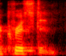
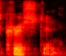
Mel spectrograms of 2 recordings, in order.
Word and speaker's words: Kristien: His middle name is spelled Kristien. Christian. Is that Christian or Kristen? That's Christian.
